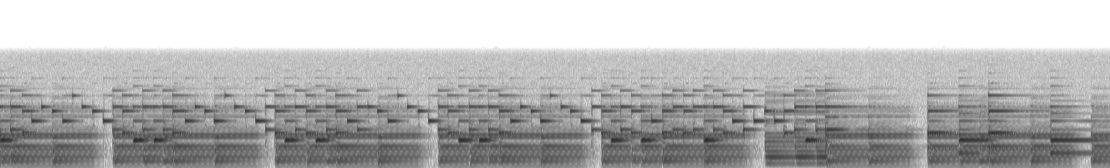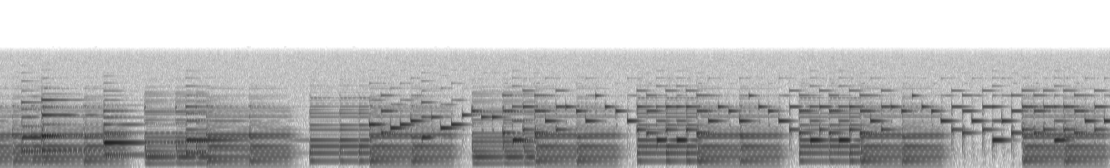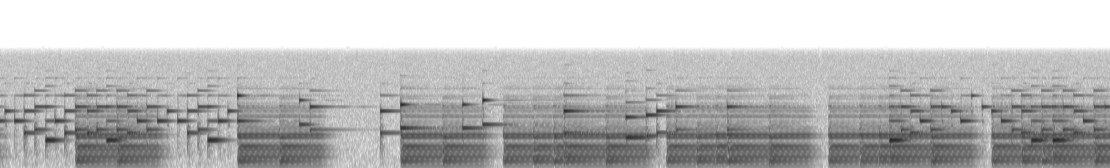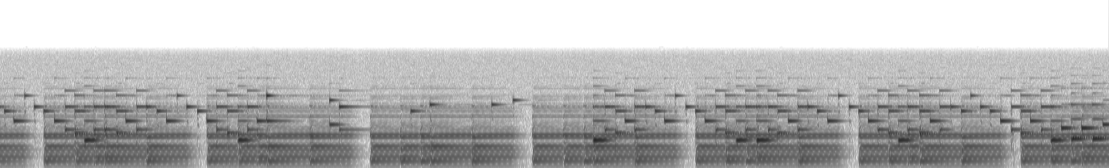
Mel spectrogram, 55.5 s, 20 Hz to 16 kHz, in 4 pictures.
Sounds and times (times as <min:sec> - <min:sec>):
Music: 0:00.0 - 0:55.4.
